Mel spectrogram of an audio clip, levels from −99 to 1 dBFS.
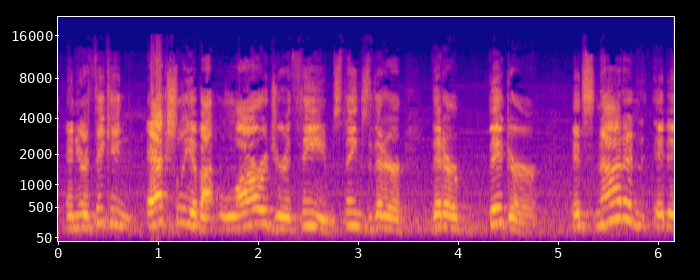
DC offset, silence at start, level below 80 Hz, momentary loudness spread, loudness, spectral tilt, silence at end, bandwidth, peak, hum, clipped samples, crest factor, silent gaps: under 0.1%; 0.05 s; -68 dBFS; 10 LU; -20 LUFS; -3 dB/octave; 0 s; 14 kHz; -2 dBFS; none; under 0.1%; 18 dB; none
